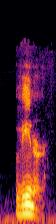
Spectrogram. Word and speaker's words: Weiner: I mean, these are Germanic pronunciations that get mangled in English. If you come from Vienna, it's Wiener.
